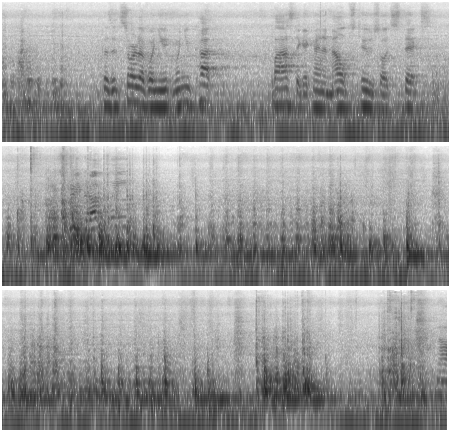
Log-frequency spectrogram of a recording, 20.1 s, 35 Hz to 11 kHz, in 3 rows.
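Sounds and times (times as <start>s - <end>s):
steady low hum: 0.0s - 20.0s
hand tool scraping plastic: 6.8s - 18.4s.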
